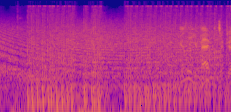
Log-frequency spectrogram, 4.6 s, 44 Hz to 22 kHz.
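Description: Rapid, dense gunfire from Omni repeater ship guns on an F7A fighter in the space game Star Citizen, a loud continuous rattling burst that carries on for several seconds with only brief dips.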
